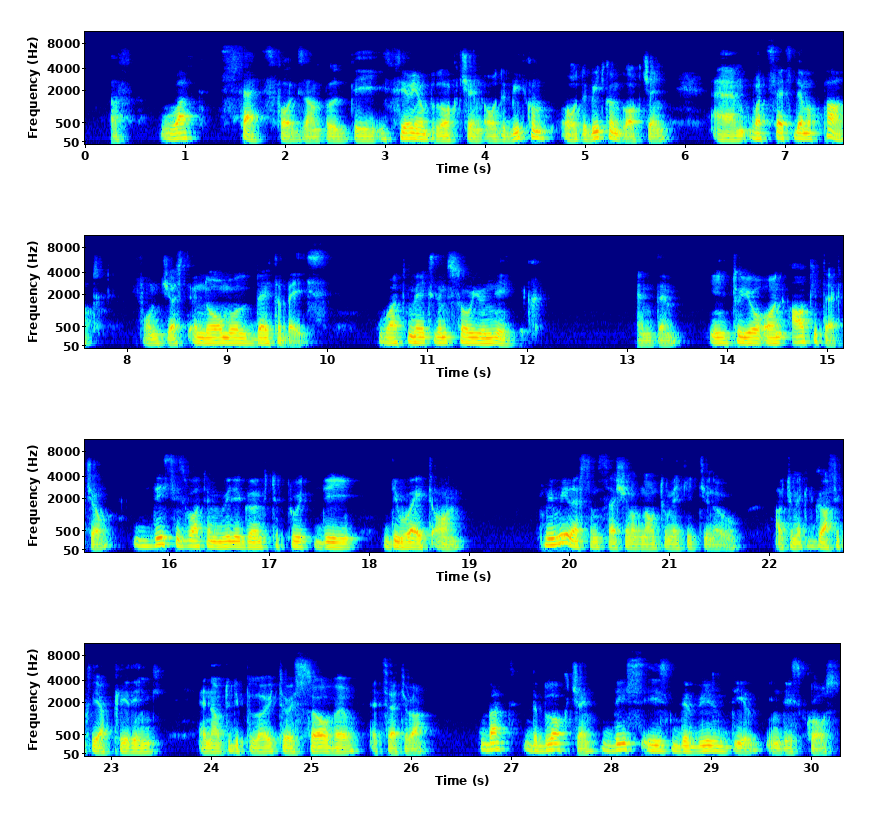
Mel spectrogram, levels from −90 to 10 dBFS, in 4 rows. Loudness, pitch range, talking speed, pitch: -28 LUFS, 95-120 Hz, 170 wpm, 110 Hz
